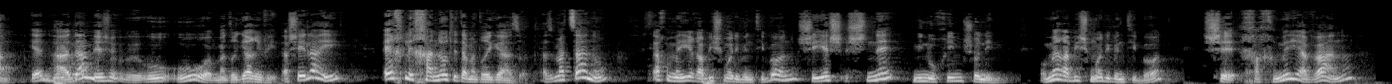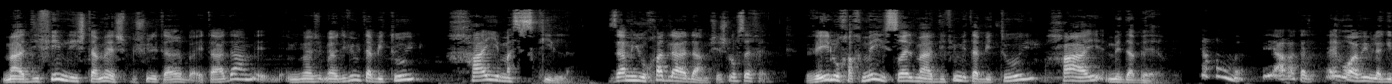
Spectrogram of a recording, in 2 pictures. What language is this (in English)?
Hebrew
